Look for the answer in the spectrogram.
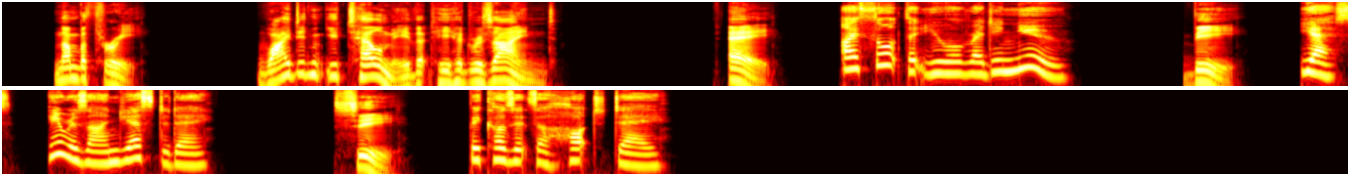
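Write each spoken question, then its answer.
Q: Why didn't you tell me that he had resigned?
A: A: I thought that you already knew.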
